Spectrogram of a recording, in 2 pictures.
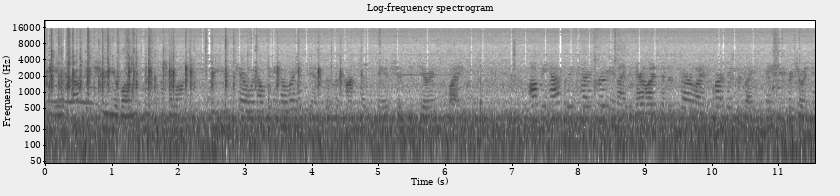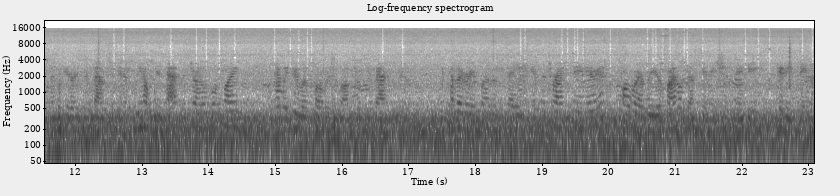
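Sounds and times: airplane cabin rumble: 0:00.0 - 0:23.0.

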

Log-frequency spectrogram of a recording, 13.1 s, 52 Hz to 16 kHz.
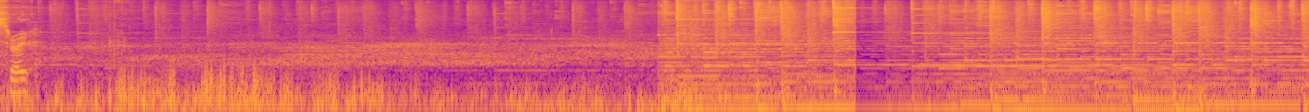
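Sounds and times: low rumbling noise: 0:00.0 - 0:12.4
music with sustained notes: 0:00.0 - 0:13.0.

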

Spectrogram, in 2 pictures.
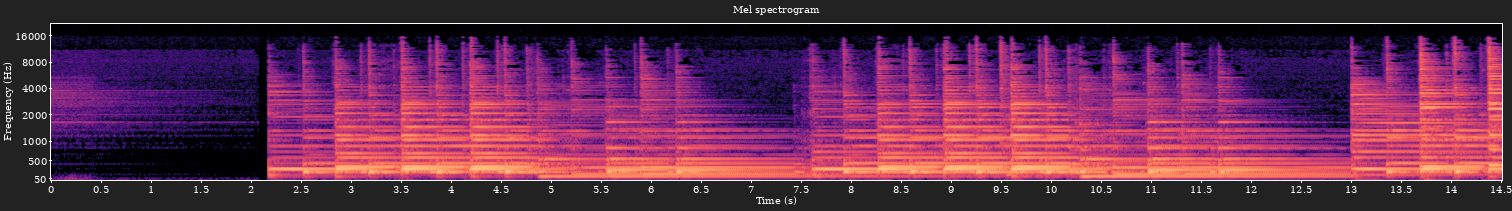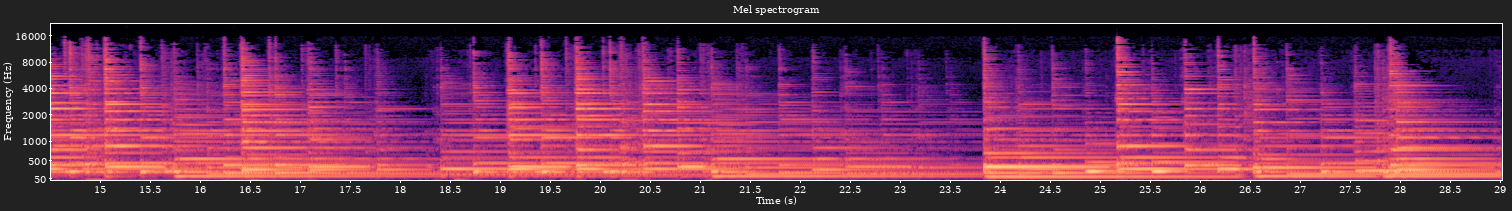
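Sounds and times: acoustic guitar melody: 0:02.2 - 0:29.0.

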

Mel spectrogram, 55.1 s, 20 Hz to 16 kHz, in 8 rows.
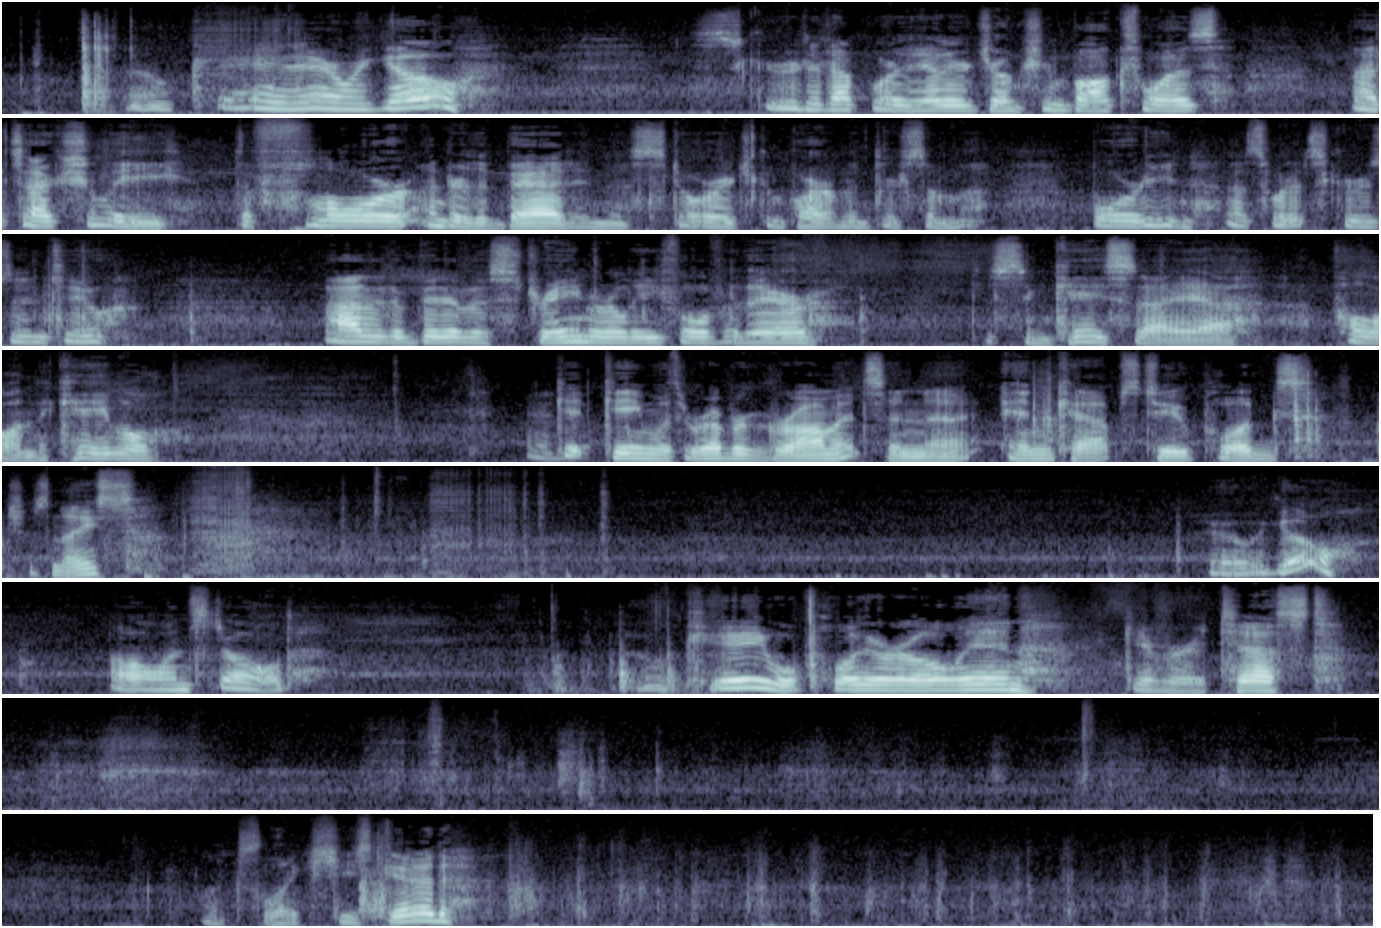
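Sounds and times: footsteps on grassy earth: 0:50.0 - 0:55.0.

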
